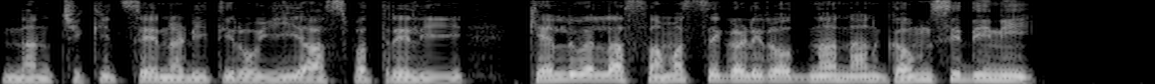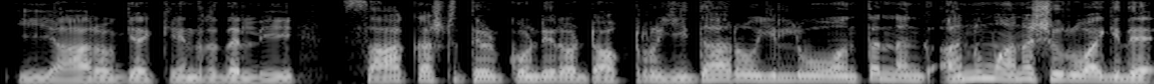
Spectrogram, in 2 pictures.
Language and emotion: Kannada, fearful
